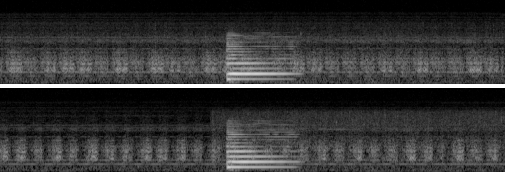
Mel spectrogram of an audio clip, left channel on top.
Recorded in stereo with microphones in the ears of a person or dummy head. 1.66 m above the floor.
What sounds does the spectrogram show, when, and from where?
2.3 s a piano: 10° left (ahead or behind), 1.4 m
